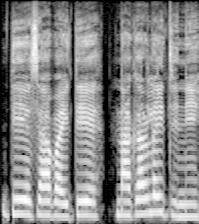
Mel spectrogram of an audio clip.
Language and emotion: Bodo, neutral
